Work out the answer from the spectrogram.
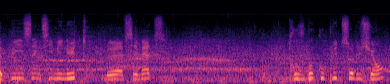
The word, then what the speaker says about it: Metz: Lolo, je t'ai dit qu'on disait Metz, c'est pas Metz.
